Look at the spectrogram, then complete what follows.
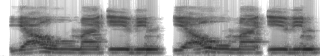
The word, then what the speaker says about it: يومئذ: യൗമൈ പല ആളുകൾക്കും യൗമഇദിൻ എന്ന് പറയുന്നത് യൗമഇദിൻ എന്ന് പറഞ്ഞു പോകും. യൗമഇദിൻ, അതായത് ഈ എന്നതിന് പകരം ഹംസക്ക് പകരം യാ വന്നു പോകുന്ന ഒരവസ്ഥ ഉണ്ടാകും. അത് ശ്രദ്ധിക്കണം. യൗമഇദിൻ എന്ന് ഉച്ചരിക്കണം.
